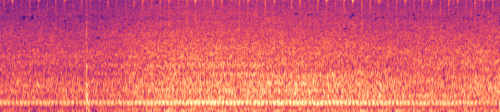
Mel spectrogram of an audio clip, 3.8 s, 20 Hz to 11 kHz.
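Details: 2011 Ford Edge at idle: steady hum with a faint uneven beat, three or four stumbles a second. Intermittent cylinder 6 misfire; the code can move to other cylinders. The mechanic blames the computer and plans to remove and reprogram it.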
